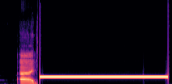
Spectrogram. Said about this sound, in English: Am I beeping stuff? What am I doing? My God, we're bleeping that.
